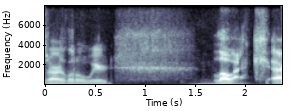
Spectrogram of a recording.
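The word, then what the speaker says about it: Lo'ak: Loak? Yes. Okay. All right. I just want to make sure. Sometimes the pronunciations are a little weird. Loak.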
